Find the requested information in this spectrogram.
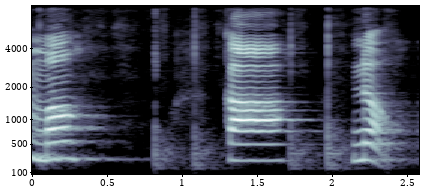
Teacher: तो मैंने म में जल्दी से बोल दिया, कम समय लगा इसलिए एक मात्रा, का ज़्यादा समय लगा इसलिए 2 मात्रा, न ज़्यादा कम समय लगा इसलिए 1 मात्रा।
